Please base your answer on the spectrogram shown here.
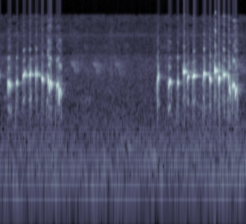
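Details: Lure recording of a greater green leafbird singing: quick strings of clear, slurred chirps and warbles delivered in two bursts separated by about a second and a half of silence, little other sound present.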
